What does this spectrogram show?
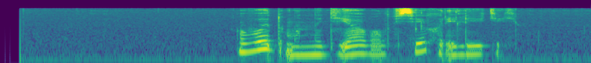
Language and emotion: Russian, sad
